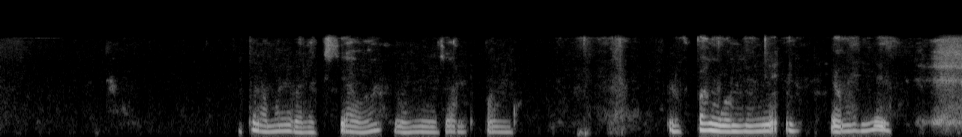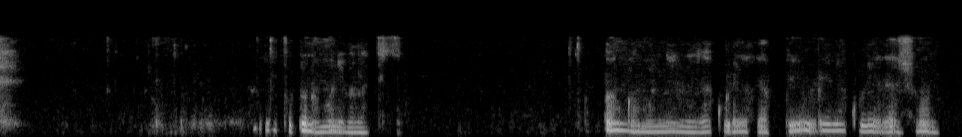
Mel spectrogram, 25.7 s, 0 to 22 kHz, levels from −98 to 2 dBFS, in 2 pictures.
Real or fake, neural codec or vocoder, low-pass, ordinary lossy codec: real; none; 7.2 kHz; Opus, 32 kbps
